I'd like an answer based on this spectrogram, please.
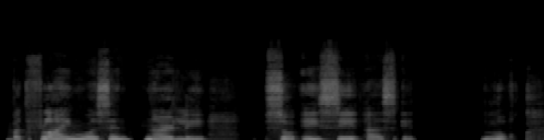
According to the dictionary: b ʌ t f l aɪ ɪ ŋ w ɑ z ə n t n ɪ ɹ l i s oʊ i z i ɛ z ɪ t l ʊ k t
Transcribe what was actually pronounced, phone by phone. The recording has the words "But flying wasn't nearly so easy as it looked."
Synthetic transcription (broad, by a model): b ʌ t f l aɪ ɪ ŋ w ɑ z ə n t n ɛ ɹ l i s oʊ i s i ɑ s ɪ t l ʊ k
